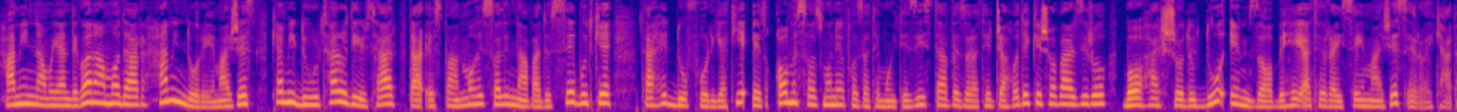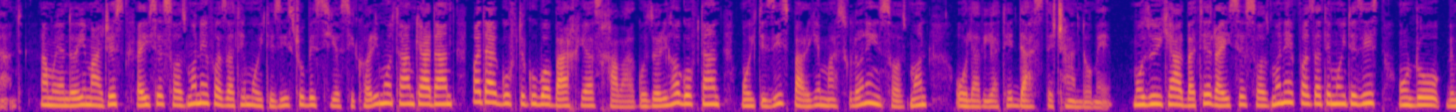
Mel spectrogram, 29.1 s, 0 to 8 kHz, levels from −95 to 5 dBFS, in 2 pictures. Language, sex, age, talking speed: Persian, female, 30-49, 170 wpm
